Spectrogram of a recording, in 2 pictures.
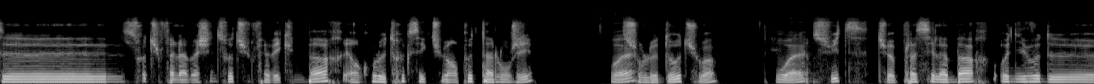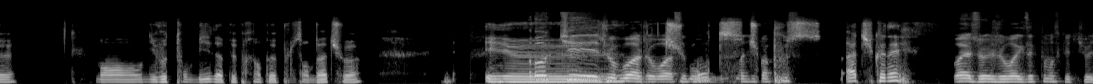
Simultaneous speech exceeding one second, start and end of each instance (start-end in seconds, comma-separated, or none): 16.3-18.8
